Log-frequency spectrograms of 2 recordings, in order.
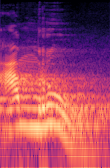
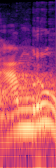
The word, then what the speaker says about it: Amr: Amal the walls buat Amru Sebenarnya bukan Amru Hai Na mode bukan ambruk ambruk hai Hai Amr Ibnul Ash Amr Ibnu ALS Hai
